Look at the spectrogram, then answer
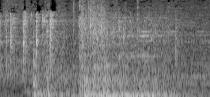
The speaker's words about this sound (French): Lors de la première attaque lancée contre les Anglais au Fort Moose, d'Iberville réussit à entrer dans le fort par la grande porte de la palissade mais la porte se referme abruptement derrière lui.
